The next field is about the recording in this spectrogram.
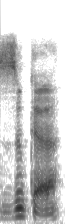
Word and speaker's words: Zukka: Um, the next one is, uh, I believe this is the way that you like me to pronounce it, is Zukka, which is the combination of Zuko and Sokka.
